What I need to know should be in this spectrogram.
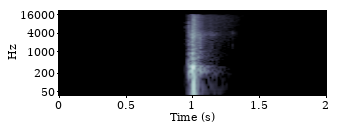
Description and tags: High Whoosh 04
whip, swoosh, whoosh, woosh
